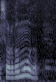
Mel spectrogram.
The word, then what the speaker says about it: sordomudo: Cuando vemos las palabras compuestas, vemos que al juntarse obtenemos la palabra sordomudo.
